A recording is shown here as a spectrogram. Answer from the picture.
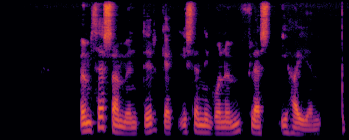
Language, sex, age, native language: Icelandic, male, 40-49, German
